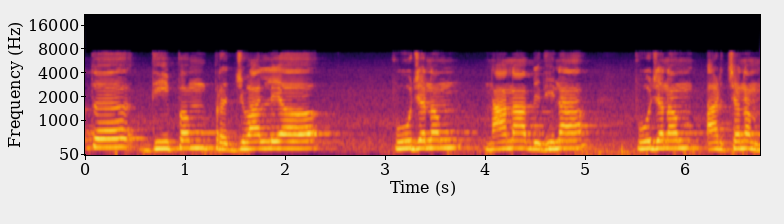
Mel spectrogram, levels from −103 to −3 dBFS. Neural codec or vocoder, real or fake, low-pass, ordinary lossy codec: none; real; 7.2 kHz; none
